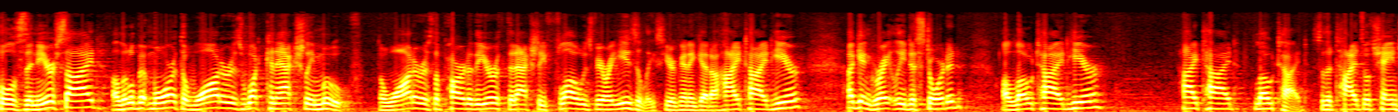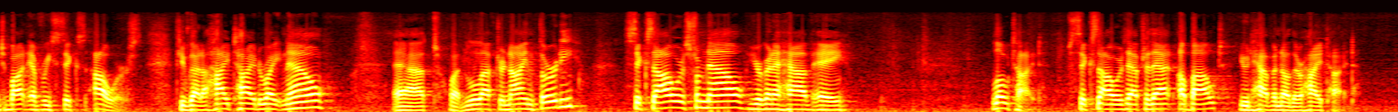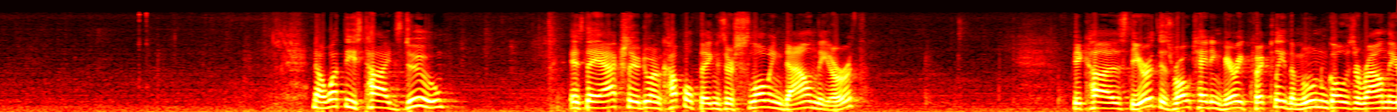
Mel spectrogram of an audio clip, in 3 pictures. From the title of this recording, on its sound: Live Class Lecture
